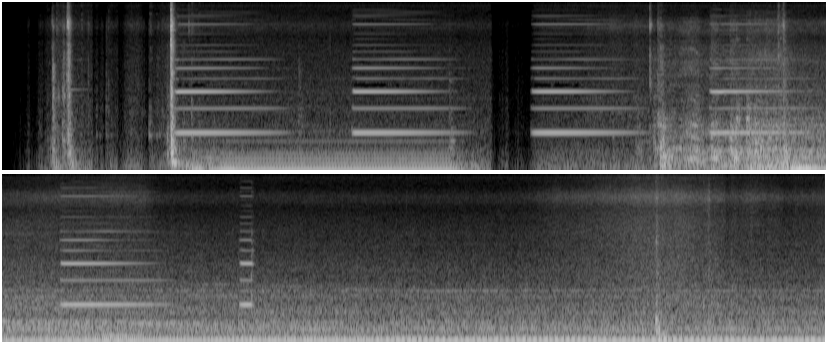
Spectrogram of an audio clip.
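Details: Chevrolet Lanos, fuel pump strainer and fuel level sender replaced a month earlier: a steady low hum under the idling engine after start-up, the in-tank fuel pump droning louder than it should; owner suspects the pump is failing.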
